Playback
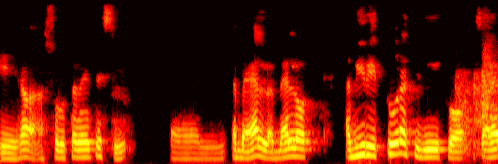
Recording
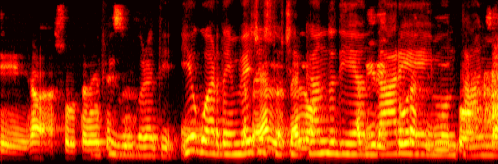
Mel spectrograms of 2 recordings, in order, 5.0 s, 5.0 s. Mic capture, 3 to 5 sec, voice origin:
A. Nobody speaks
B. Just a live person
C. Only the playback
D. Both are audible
D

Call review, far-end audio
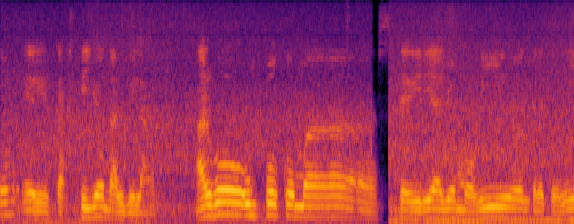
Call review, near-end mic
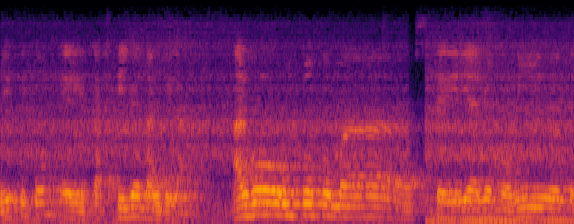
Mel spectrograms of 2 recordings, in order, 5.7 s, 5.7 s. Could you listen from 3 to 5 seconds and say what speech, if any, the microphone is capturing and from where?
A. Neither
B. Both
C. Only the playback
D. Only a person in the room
C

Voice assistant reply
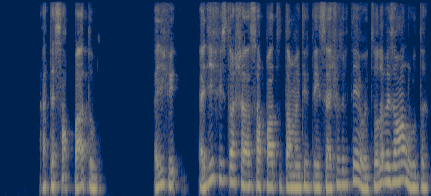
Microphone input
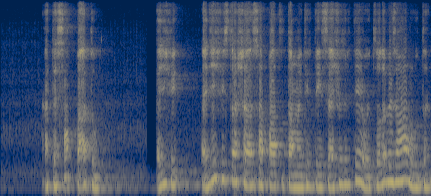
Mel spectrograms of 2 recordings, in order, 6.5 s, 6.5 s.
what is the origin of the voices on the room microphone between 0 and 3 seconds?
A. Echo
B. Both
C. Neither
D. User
A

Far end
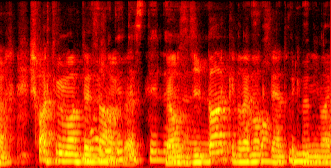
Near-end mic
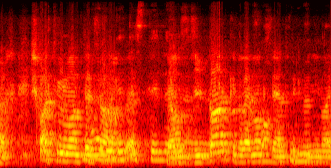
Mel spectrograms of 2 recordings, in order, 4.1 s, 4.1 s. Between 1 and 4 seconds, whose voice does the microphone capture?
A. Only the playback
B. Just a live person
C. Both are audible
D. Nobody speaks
A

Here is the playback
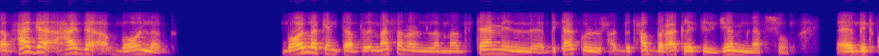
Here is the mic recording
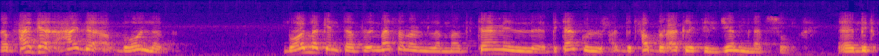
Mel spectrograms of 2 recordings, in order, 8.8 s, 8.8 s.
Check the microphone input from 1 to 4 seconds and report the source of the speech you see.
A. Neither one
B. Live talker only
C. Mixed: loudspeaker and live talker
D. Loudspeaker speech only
D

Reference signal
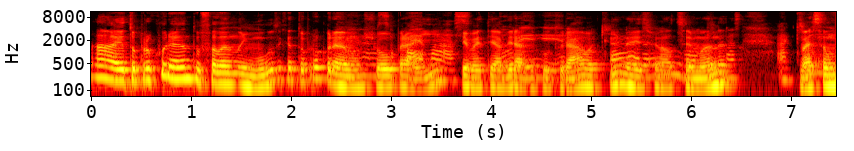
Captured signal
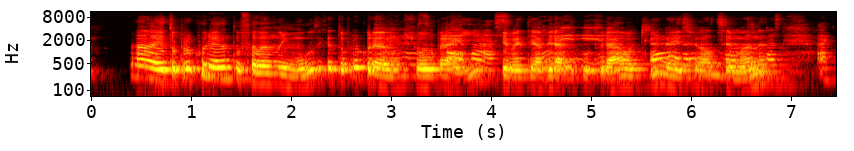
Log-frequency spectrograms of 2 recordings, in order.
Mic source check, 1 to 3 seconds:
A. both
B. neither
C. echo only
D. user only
C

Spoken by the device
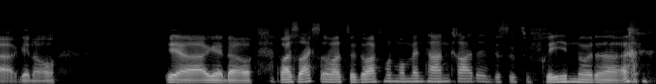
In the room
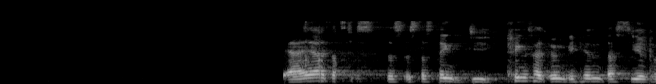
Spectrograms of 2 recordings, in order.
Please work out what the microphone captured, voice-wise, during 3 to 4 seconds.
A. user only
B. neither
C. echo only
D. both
A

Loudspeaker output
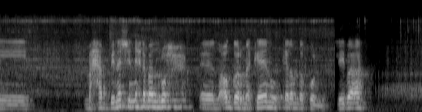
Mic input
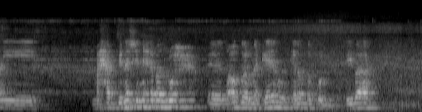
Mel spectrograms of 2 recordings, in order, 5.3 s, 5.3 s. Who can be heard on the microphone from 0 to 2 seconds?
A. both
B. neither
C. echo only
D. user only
C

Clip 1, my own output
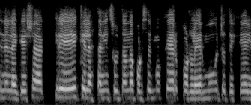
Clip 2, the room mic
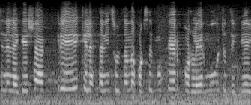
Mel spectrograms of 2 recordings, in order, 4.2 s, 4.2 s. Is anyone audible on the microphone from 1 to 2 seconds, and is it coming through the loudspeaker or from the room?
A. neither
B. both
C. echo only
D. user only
C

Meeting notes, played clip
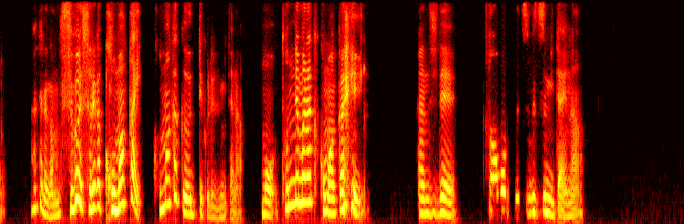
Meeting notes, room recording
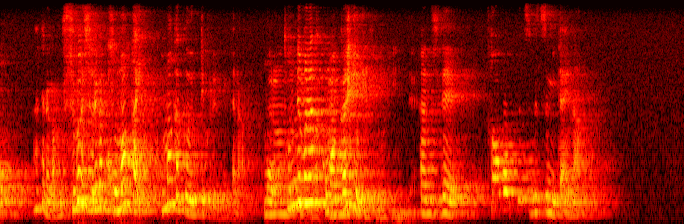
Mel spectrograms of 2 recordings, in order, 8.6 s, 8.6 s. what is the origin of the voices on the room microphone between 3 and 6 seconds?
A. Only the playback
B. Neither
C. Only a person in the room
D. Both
D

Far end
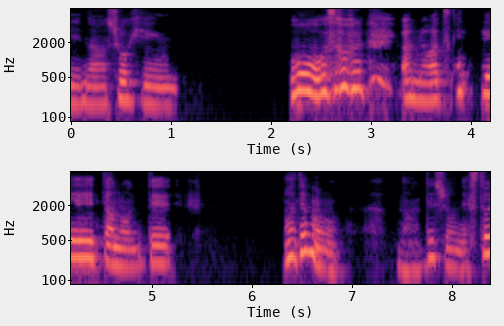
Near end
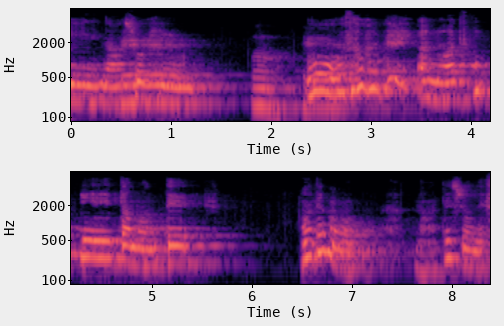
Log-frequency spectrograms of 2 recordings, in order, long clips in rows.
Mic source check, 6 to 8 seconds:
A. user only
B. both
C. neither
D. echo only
D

